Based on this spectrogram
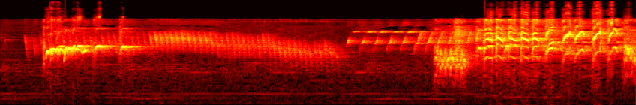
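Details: Greater green leafbird, a Banyuwangi-origin songbird from Indonesia. It gives a loud, rich, warbling song: a long, slurred whistle that falls gradually, then dense, rapid, buzzy chattering phrases high in pitch.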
